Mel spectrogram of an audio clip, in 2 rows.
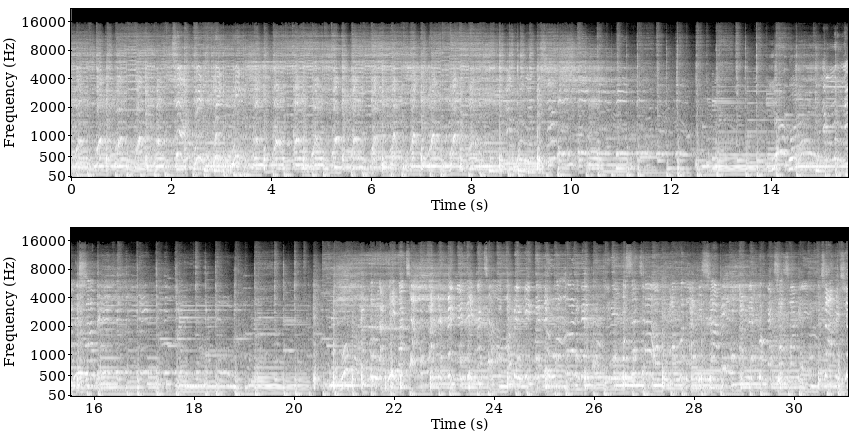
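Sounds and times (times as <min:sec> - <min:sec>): person singing: 0:00.0 - 0:12.7, 0:13.8 - 0:19.1, 0:20.8 - 0:31.0
live band dance music: 0:00.0 - 0:31.0.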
